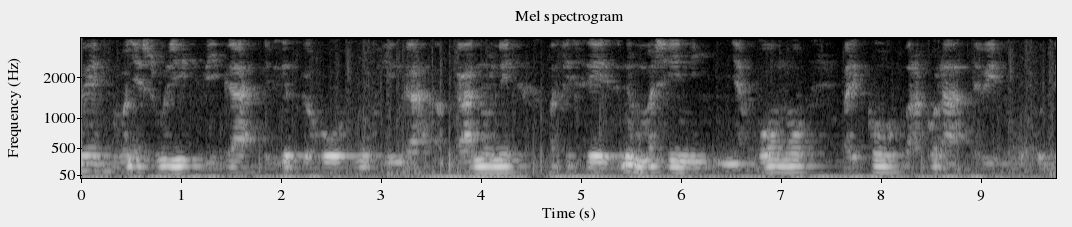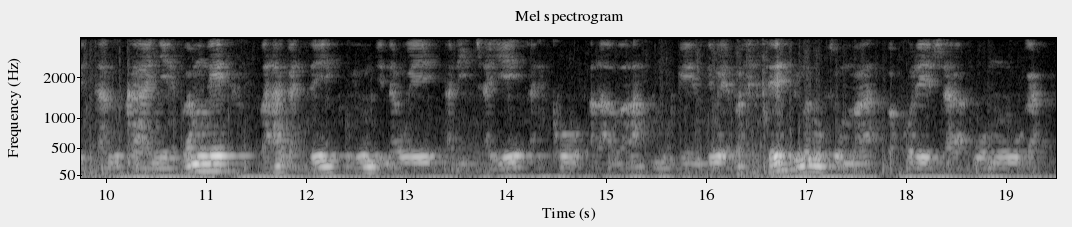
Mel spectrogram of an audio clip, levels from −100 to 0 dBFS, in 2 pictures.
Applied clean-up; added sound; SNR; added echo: none; Livestock, farm animals, working animals; 11 dB; reverberation time 0.4 s.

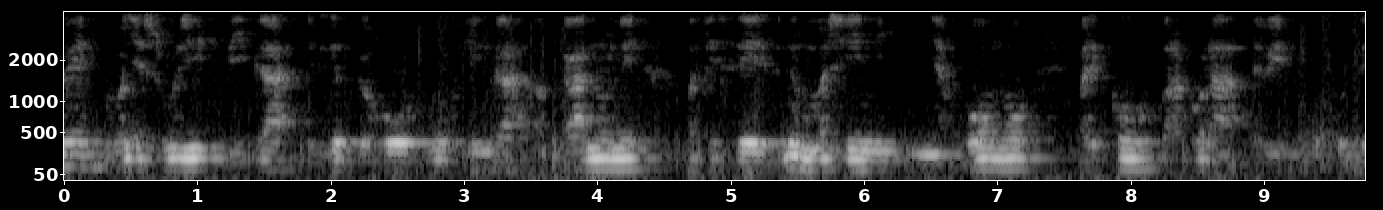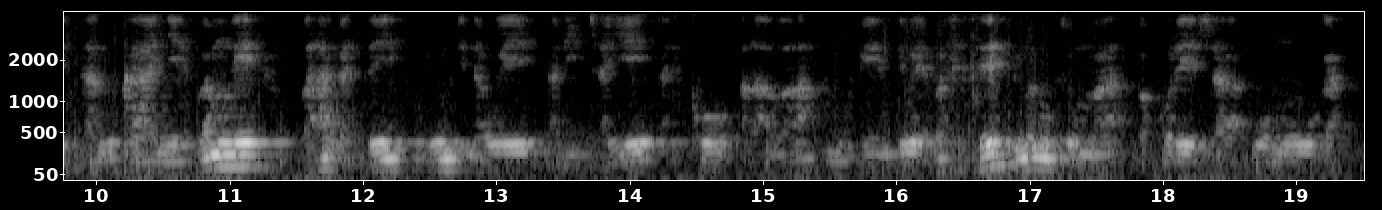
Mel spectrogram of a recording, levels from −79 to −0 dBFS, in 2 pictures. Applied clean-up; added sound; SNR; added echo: neural separator model SepFormer DNS4.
